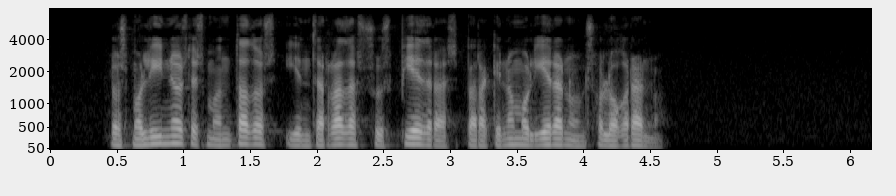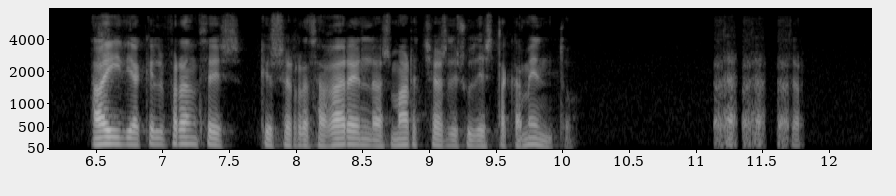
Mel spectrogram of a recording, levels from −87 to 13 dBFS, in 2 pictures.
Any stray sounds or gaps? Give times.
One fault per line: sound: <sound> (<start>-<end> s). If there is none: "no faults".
sound: laugh (11.1-11.8 s)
